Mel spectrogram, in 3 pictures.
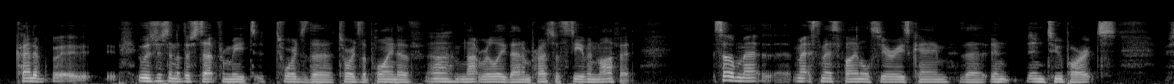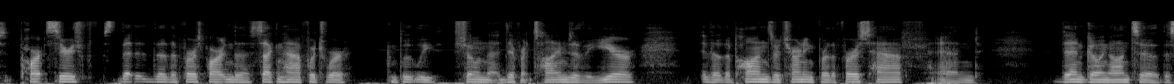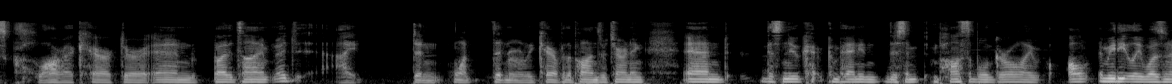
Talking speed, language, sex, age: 170 wpm, English, male, 20-39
